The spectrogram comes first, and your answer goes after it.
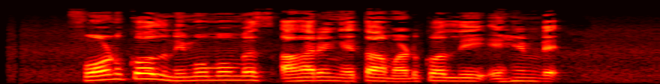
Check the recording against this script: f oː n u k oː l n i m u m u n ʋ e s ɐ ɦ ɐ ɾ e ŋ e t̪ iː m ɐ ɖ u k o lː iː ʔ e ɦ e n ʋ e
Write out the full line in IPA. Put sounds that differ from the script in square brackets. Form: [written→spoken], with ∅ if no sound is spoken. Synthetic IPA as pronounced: f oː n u k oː l n i m u m u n ʋ e s ɐ ɦ ɐ ɾ e ŋ e t̪ [iː→aː] m ɐ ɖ u k o lː iː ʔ e ɦ e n ʋ e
